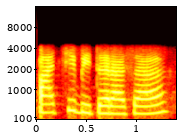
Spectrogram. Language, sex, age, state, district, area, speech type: Goan Konkani, female, 18-30, Goa, Murmgao, rural, conversation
